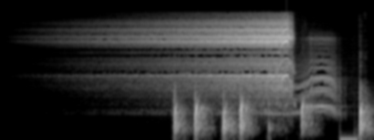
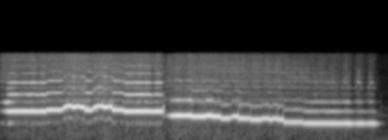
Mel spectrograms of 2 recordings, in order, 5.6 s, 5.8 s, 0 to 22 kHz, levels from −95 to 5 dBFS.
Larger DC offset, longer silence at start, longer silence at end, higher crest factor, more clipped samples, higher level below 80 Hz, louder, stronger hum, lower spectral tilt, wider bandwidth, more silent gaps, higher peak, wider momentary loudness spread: neither; first, 1.9 s vs 0 s; about the same, 0.1 s vs 0.15 s; first, 24 dB vs 10 dB; neither; about the same, -68 dBFS vs -66 dBFS; second, -17 LUFS vs -11 LUFS; neither; second, 0 dB/octave vs -4 dB/octave; first, 16 kHz vs 5.4 kHz; neither; about the same, 0 dBFS vs 0 dBFS; first, 25 LU vs 10 LU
